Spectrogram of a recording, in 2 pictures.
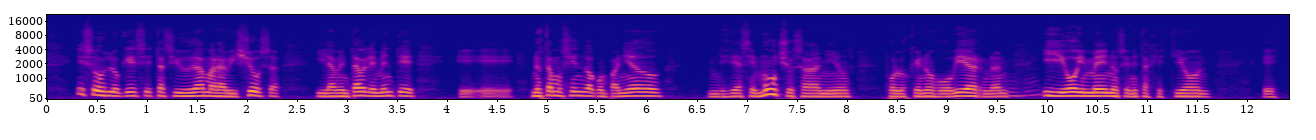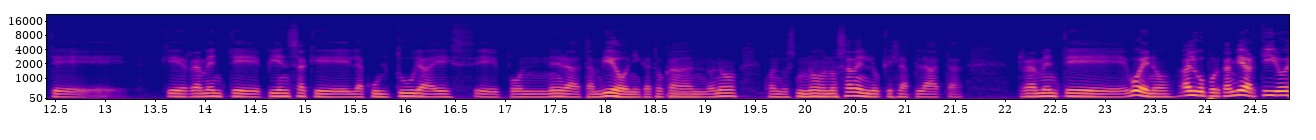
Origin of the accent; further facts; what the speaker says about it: Buenos Aires, Argentina; Barrio Mondongo, genial, de toda mi vida, soy del Mondongo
